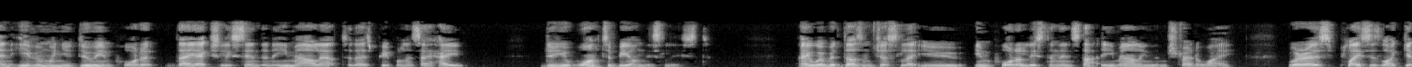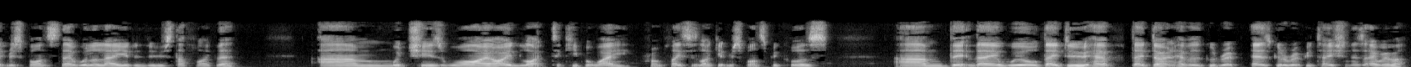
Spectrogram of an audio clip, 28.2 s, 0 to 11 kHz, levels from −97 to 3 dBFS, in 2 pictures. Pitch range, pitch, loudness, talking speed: 90-105 Hz, 95 Hz, -23 LUFS, 185 wpm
